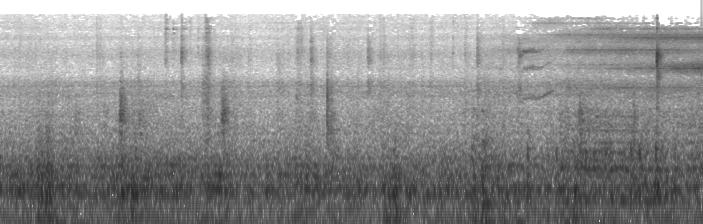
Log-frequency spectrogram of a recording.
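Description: Steady running rumble of a KTX high-speed train heard inside the passenger cabin at speed, with a few faint clicks. About five seconds in, a faint high steady tone comes in over the rumble.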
